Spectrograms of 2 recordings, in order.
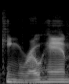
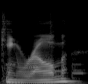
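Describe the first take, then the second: First: The name is said as Roham. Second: The name is said as Rome. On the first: This is the misunderstood version used as a meme. The speaker calls it wrong. "I thought it was King Roham" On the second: This is the intended name. The speaker calls it right. "instead of King Rome"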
